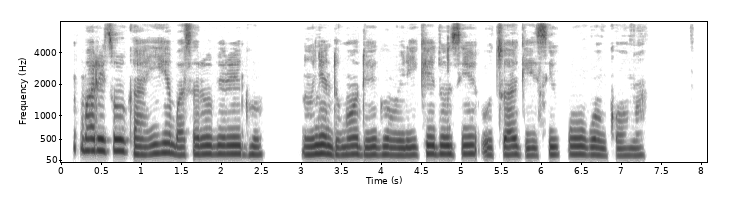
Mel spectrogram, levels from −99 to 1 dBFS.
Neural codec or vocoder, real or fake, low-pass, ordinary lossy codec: codec, 16 kHz, 16 kbps, FreqCodec, larger model; fake; none; none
